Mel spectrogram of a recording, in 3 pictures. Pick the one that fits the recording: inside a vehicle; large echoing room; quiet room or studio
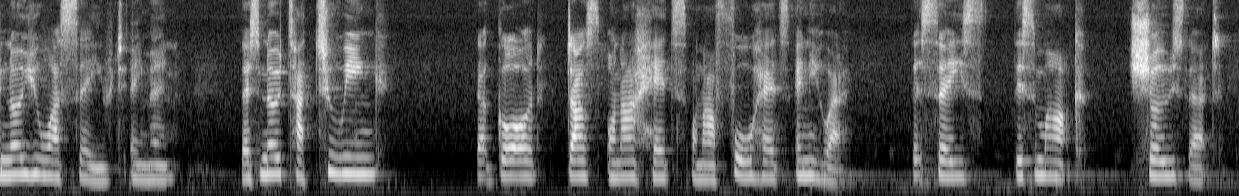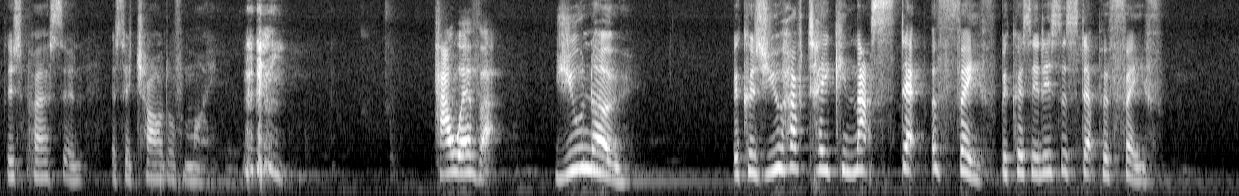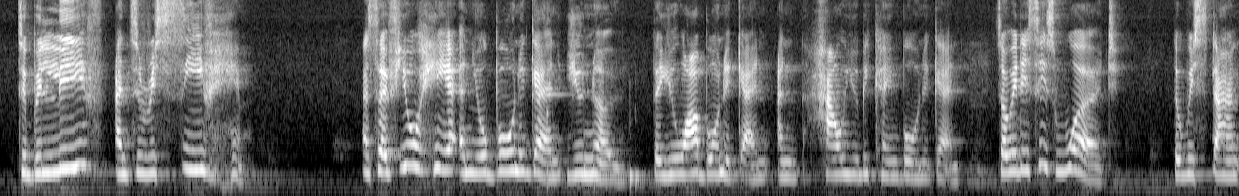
large echoing room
